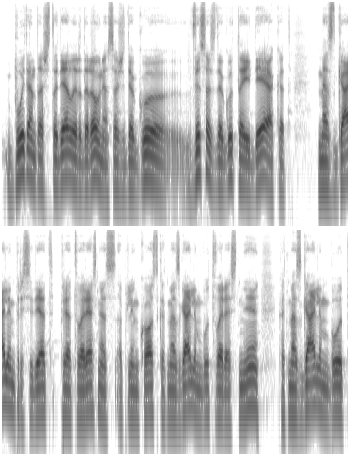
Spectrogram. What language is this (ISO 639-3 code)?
lit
